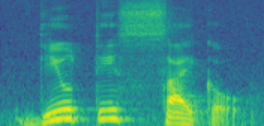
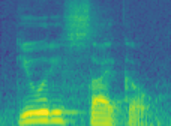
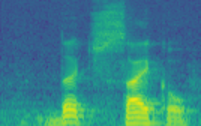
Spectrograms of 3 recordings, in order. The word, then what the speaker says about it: duty cycle: Essa é a pronúncia, ou se você falar rapidamente no inglês americano, duty cycle. Eu já ouvi o pessoal falar Dutch cycle, mas eu acho que não é uma boa pronúncia, né? Porque parece mais como ciclo holandês.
